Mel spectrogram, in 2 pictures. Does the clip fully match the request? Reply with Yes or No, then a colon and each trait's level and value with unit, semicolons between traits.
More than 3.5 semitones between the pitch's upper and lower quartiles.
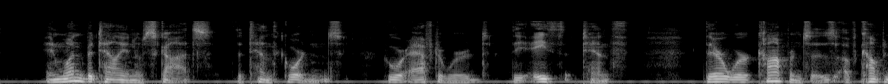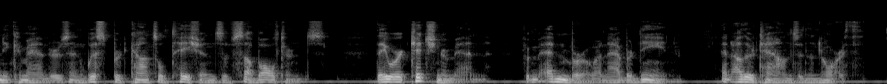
Yes: average, 3.9 semitones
